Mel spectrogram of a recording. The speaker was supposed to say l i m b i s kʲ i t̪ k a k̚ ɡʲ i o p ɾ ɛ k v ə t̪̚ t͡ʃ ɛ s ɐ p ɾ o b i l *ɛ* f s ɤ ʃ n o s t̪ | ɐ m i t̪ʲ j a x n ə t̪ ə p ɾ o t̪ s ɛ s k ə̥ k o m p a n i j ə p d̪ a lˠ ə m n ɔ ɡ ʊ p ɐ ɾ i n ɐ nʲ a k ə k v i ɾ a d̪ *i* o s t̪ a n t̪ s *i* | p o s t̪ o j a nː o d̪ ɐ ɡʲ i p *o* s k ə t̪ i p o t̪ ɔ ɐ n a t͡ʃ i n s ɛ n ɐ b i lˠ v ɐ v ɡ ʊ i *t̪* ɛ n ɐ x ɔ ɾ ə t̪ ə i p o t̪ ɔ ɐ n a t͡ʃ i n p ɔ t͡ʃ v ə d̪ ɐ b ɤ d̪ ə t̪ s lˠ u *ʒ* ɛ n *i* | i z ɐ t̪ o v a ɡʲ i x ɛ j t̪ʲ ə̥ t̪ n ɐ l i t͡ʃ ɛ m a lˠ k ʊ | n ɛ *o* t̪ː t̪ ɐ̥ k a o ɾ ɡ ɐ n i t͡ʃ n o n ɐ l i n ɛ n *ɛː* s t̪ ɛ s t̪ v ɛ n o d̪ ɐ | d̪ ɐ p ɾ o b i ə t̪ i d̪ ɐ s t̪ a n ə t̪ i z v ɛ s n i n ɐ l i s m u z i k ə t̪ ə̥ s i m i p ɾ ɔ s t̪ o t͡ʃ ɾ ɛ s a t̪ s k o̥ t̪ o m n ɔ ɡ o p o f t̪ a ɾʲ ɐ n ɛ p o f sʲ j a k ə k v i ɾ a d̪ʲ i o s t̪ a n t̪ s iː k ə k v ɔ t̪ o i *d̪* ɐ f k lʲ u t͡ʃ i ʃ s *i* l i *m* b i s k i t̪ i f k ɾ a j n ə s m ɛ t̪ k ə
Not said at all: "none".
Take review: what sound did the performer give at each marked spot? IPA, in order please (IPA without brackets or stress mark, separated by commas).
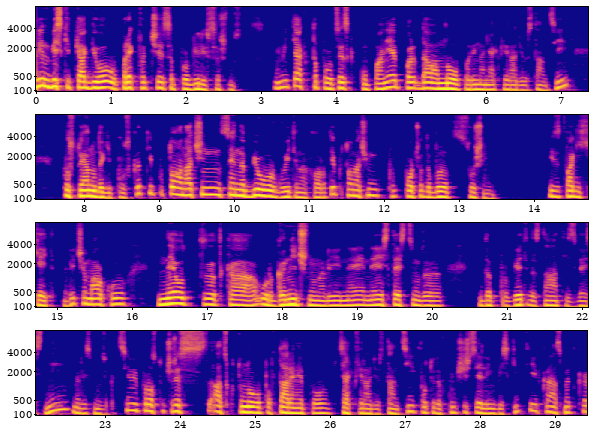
i, i, iː, u, t̪, ʃ, i, o, ɛː, d̪, ɛ, m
